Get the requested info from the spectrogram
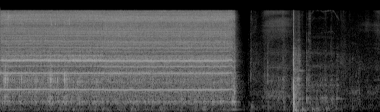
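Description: Power drill running at a steady whine as the bit is worked sideways through the metal amplifier chassis to slot out a misplaced mounting hole. It cuts off suddenly after nearly five seconds, and a single light click follows about a second later.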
